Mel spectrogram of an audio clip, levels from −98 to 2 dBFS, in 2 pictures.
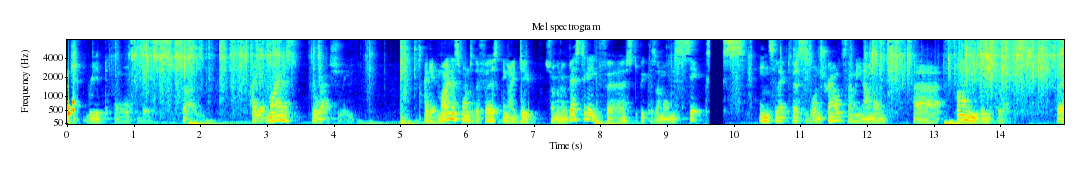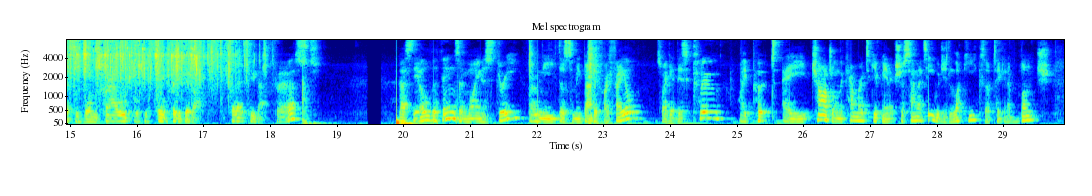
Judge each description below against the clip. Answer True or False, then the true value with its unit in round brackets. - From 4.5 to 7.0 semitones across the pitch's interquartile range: True (5.1 semitones)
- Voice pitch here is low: True (110 Hz)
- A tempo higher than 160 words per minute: True (190 wpm)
